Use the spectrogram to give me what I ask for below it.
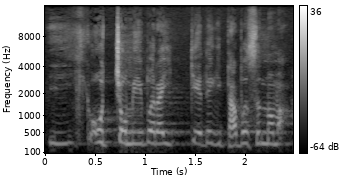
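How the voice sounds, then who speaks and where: Man acting out a scolding divine lord, coarse insults, high voice, echoey hall. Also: level tone, brisk. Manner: coarse rebuking insults, rising and forceful.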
